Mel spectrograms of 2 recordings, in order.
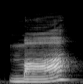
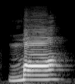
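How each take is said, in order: First: The syllable carries the second tone. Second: The syllable carries the first tone.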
